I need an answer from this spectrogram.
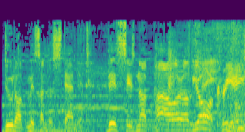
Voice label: this is not power of your creation english notification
